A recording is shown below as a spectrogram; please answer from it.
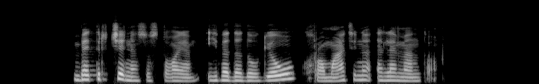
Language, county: Lithuanian, Utena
